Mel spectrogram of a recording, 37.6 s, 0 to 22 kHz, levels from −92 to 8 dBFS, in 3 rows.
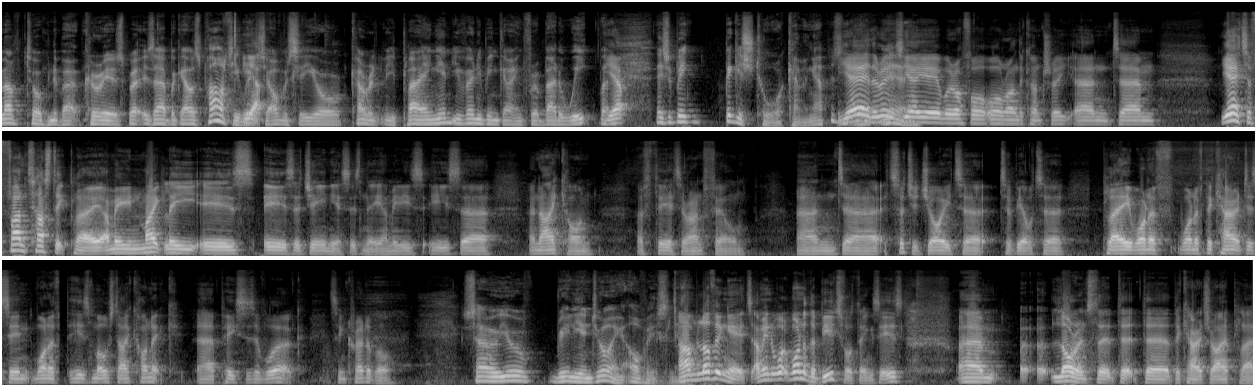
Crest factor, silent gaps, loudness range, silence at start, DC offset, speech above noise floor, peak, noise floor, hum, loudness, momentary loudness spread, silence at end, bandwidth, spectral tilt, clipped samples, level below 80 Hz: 18 dB; none; 8 LU; 0 s; under 0.1%; 29 dB; -6 dBFS; -52 dBFS; none; -24 LUFS; 14 LU; 0 s; 16 kHz; -5.5 dB/octave; under 0.1%; -56 dBFS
